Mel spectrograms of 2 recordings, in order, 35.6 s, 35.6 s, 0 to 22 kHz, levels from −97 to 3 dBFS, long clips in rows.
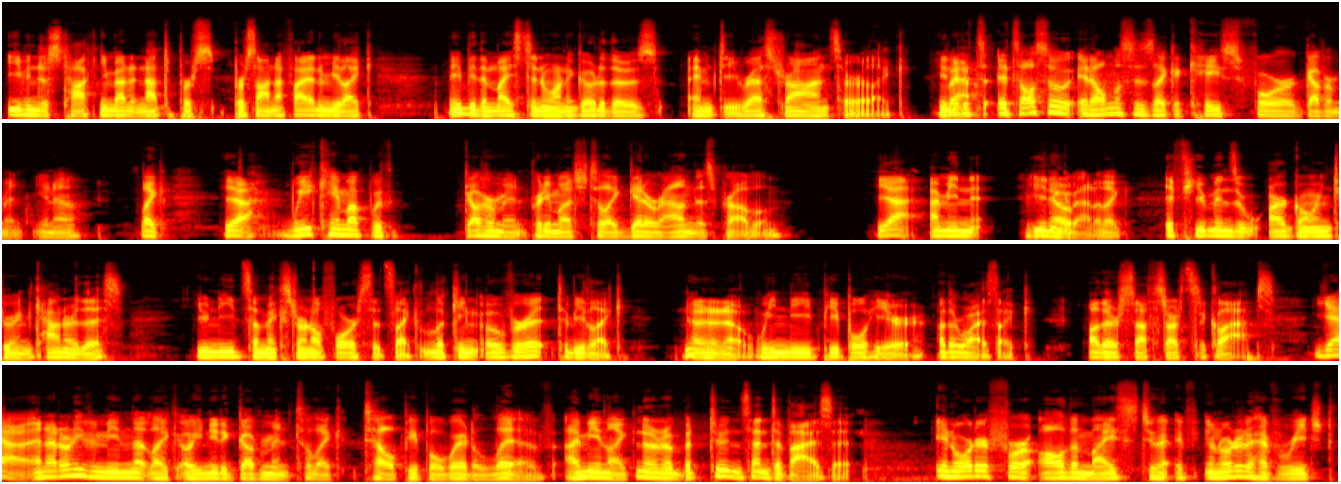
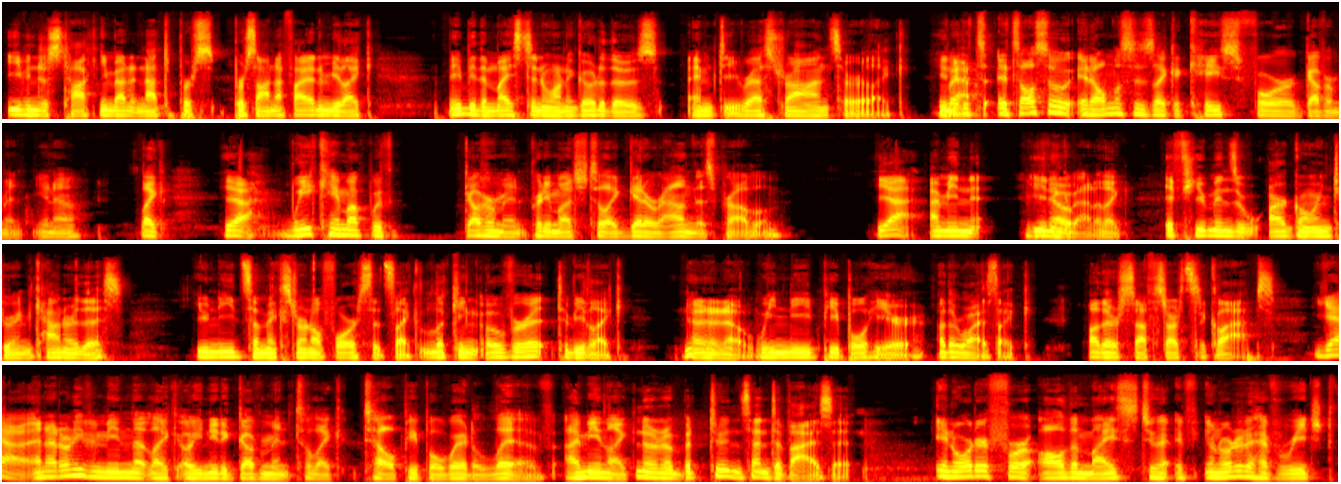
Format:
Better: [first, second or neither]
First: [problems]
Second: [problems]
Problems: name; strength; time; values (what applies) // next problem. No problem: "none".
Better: second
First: muffled; slightly; fading above 3 kHz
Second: none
